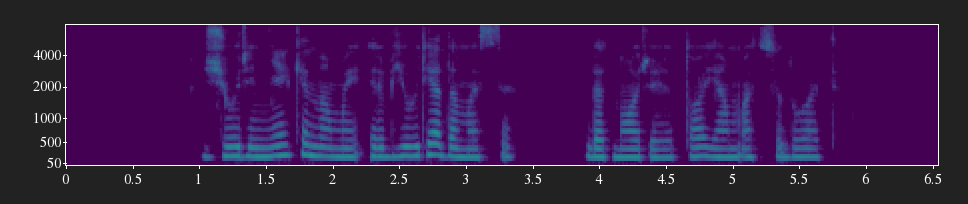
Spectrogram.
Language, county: Lithuanian, Vilnius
